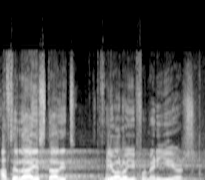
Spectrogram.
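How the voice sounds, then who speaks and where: Amid audible room echo and noticeable background noise, a man speaks at a moderate pace and medium pitch with fairly even intonation. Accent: Salvadoran. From El Salvador. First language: Spanish. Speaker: priest. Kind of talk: homily. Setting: church.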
